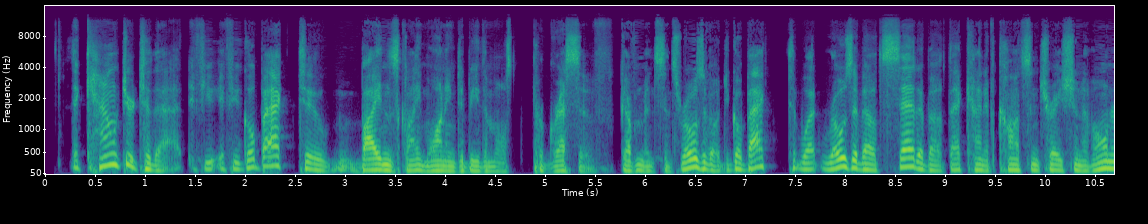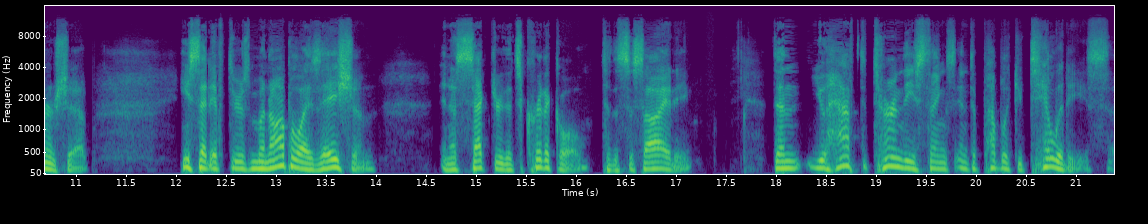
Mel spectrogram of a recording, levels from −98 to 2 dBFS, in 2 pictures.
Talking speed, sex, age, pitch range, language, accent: 165 wpm, male, 60-79, 120-160 Hz, English, American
